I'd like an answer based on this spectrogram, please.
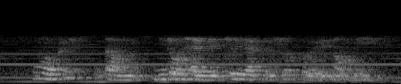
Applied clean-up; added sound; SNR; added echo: none; Wind instrument, woodwind instrument; 15 dB; reverberation time 0.7 s.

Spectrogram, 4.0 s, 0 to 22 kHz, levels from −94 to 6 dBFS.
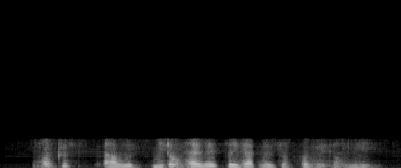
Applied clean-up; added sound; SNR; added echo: neural separator model SepFormer WHAMR!.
